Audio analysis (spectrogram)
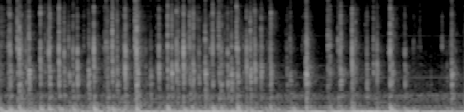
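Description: Fingertips of both hands type rapid key presses on a full-size black plastic Corsair mechanical keyboard with lit keycaps. The result is a dense, steady stream of short, sharp clacks, each with a bright tick on top of a deep thump from the keys bottoming out.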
